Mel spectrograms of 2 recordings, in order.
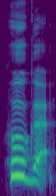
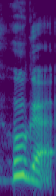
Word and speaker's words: hygge: concept called Huga and it's spelled h y g g e but it's pronounced Huga and actually it was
